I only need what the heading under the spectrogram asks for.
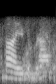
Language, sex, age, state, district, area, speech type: Kannada, female, 18-30, Karnataka, Hassan, urban, conversation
